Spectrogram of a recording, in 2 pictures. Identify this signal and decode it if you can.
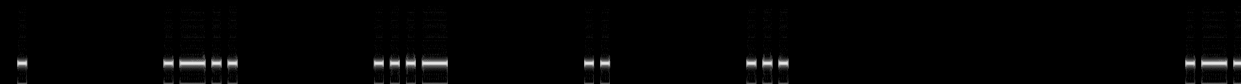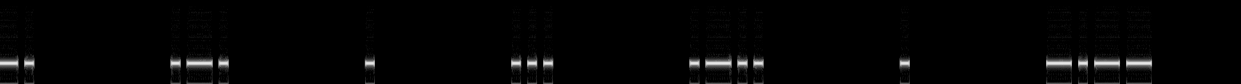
Morse code, heard as a keyed tone, about 15 wpm, spaced as for 5 wpm, 1000 Hz. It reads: ELVIS PRESLEY
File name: qotdfiles / 5wpm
